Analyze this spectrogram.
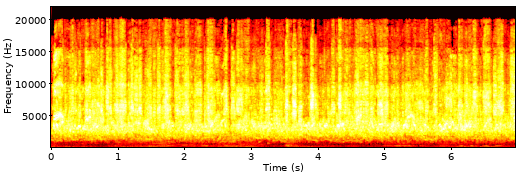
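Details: Budgerigars, a happy flock in an aviary, chirping together as a constant busy chatter of sharp high tweets, with a faint low hum underneath.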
